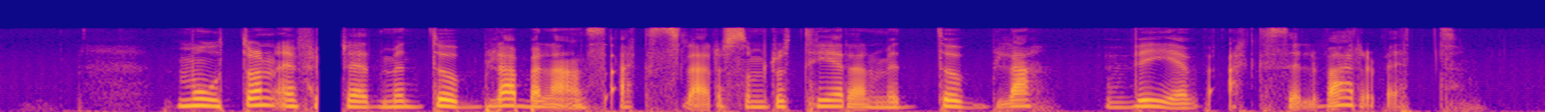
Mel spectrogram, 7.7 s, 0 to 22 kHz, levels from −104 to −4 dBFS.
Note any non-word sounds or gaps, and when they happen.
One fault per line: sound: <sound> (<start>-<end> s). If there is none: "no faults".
sound: dropout (1.6-1.7 s)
